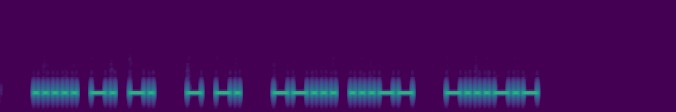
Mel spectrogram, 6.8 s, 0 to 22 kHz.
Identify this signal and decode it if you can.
Morse code, heard as a keyed tone, about 24 wpm, 700 Hz. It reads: 5NN TN 73 <BK>
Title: Speed-Racing Common QSO Phrases - 25wpm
